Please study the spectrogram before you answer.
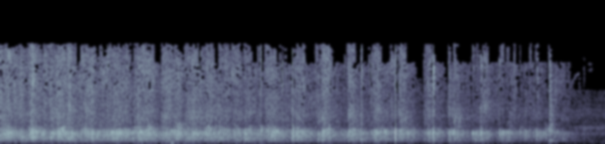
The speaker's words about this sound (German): Herzlich willkommen. Ihr dürft noch mal klatschen.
